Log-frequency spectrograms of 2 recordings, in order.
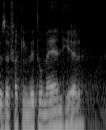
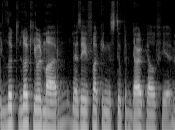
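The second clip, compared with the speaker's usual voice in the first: put-on Indian accent. A player speaks in character to Yulmar during a game: Indian accent. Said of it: "Why do you sound Indian?".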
